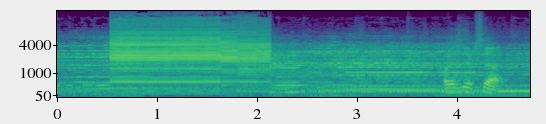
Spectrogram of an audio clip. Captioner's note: clipper buzzing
